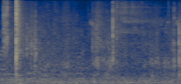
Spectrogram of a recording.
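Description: A sharp crack of a hockey stick striking the ball on asphalt, followed about a second later by a fainter knock.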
